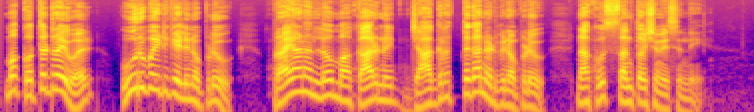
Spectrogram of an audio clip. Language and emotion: Telugu, happy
